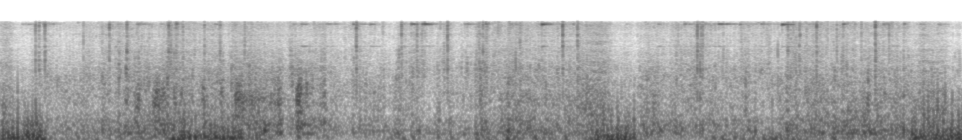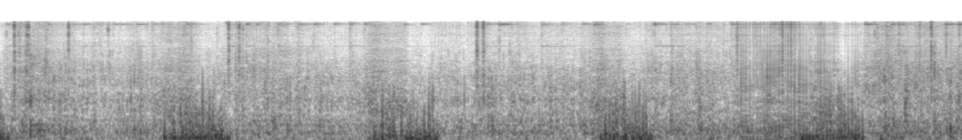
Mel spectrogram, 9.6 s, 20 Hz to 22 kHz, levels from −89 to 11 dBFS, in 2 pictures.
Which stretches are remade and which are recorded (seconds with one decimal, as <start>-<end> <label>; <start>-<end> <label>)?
0.0-8.5 recorded; 8.5-9.1 remade; 9.1-9.6 recorded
